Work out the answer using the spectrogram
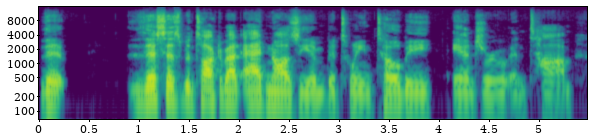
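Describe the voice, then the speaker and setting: Swearing freely and speaking with animated emphasis, a male podcast co-host gives his casual opinions on pop culture. He talks a little slowly in a mid-range voice, and the clean studio recording has no echo.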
